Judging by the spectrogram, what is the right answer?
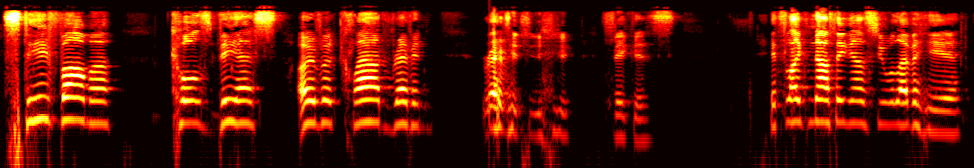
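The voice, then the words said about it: Silly put-on voice. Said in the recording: “this is a terrible voice that I don't know what I'm doing ... in this stupid voice”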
